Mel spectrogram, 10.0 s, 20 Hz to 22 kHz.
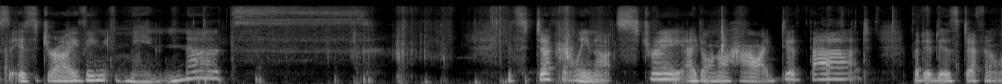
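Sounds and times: paper crinkling: 0:03.5 - 0:06.2.

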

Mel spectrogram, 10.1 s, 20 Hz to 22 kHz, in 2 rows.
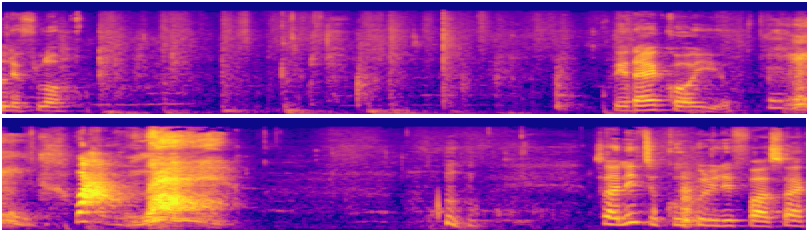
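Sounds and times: soft knocks and rustles: 0:00.1 - 0:04.6.

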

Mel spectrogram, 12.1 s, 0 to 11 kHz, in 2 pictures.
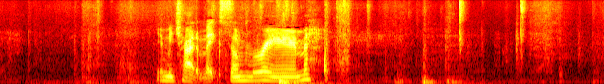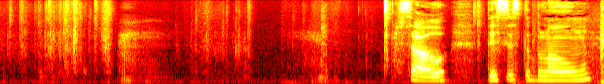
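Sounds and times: plastic wrapping rustling: 0:04.6 - 0:09.8.

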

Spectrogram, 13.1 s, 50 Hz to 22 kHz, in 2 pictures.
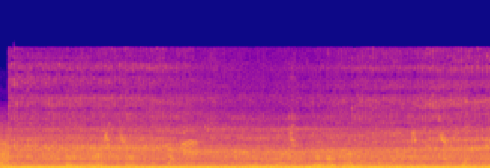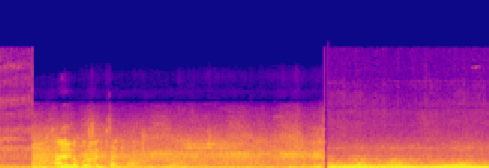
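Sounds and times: city traffic rumble: 0:00.0 - 0:13.0.

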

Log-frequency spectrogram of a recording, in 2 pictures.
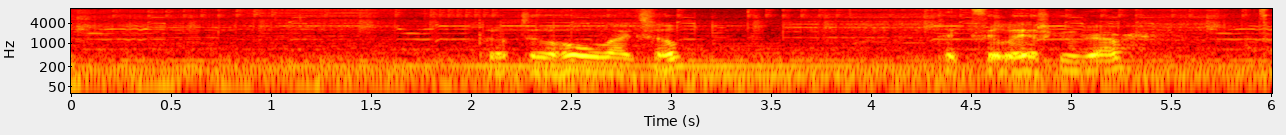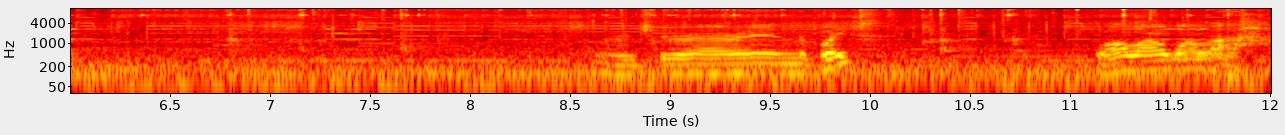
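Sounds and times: background music with low notes: 0:00.0 - 0:12.0.

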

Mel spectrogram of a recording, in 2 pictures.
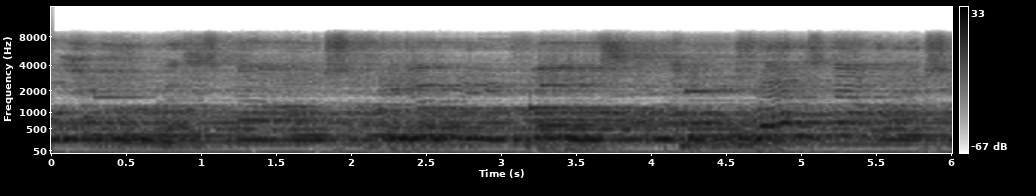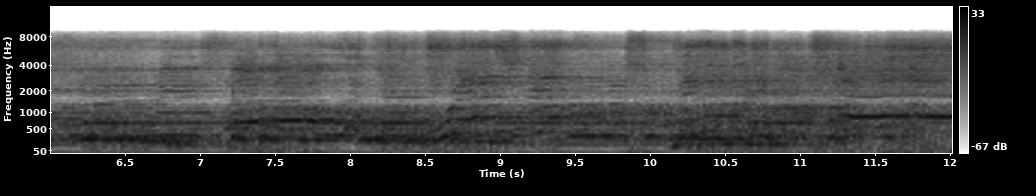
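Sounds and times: live pop-rock band with vocals: 0:00.0 - 0:12.0.

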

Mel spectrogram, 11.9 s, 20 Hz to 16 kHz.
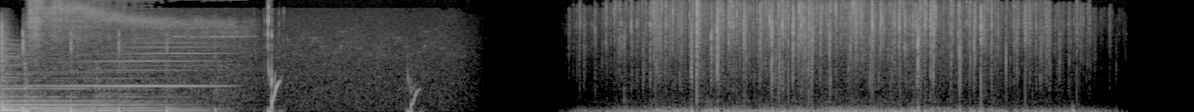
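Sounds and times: water plop: 0:02.7 - 0:02.9
campfire crackling: 0:05.7 - 0:11.3.

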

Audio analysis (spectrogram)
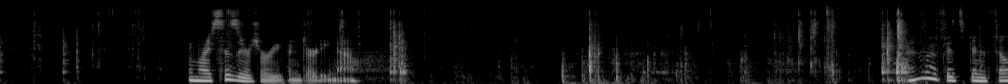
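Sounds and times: paper and tape crackling: 0:00.0 - 0:10.0.

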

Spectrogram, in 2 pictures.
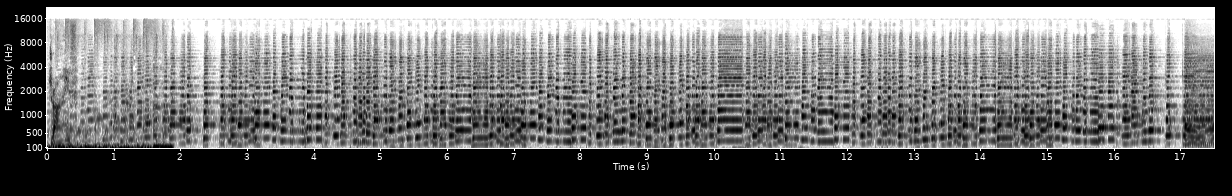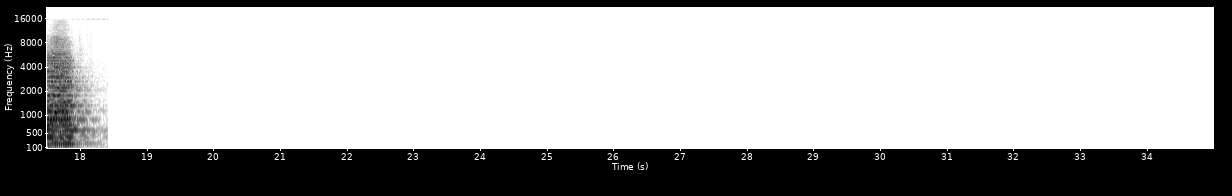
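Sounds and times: button accordion playing lively tune: 0:00.0 - 0:18.4.

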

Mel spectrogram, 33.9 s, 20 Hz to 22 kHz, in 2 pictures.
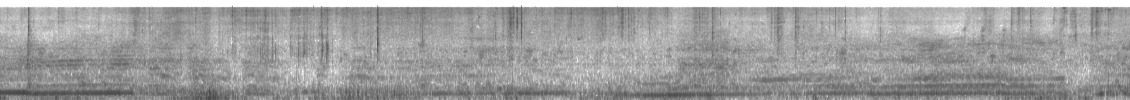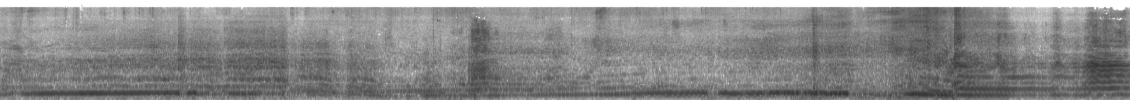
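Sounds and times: racing car engine revving: 0:00.0 - 0:33.9.

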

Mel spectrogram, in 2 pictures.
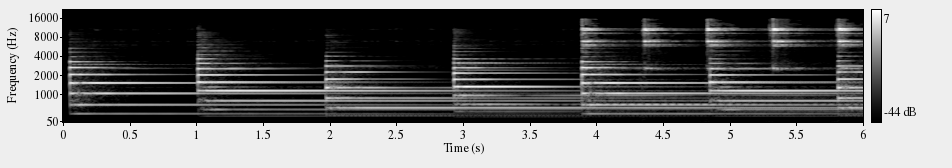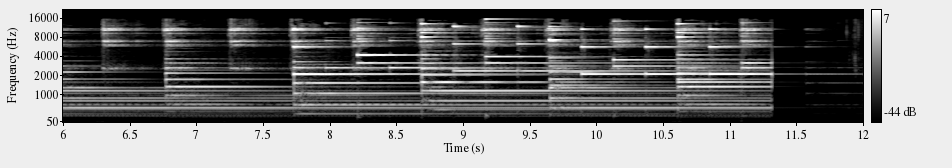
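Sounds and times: bell chimes: 0:00.1 - 0:12.0.

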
